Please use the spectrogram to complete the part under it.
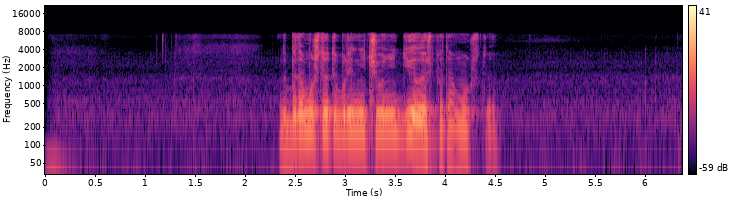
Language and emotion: Russian, angry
